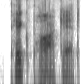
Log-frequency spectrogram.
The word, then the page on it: pickpocket: American English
